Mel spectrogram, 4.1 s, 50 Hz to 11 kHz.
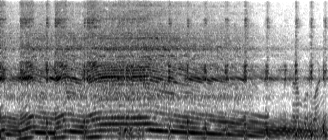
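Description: Yamaha RX100's two-stroke single-cylinder engine revved by hand on the throttle while standing: a couple of quick blips, then a rev that climbs for about a second and slowly falls back toward idle.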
